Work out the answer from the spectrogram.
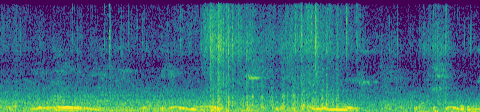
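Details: Kept pigeons cooing: low, throaty rolling coos that rise and fall, repeated in a steady series through the whole stretch, with a faint background hiss.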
